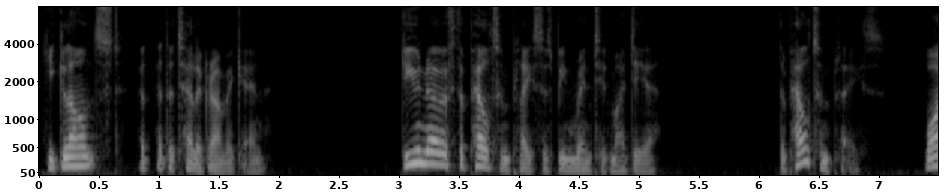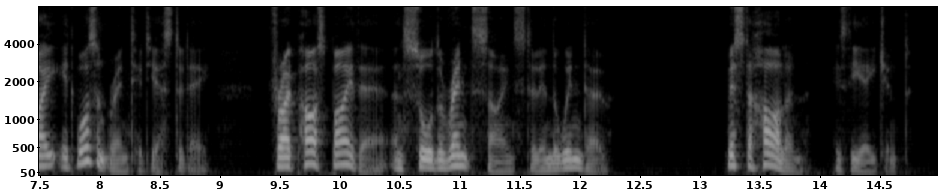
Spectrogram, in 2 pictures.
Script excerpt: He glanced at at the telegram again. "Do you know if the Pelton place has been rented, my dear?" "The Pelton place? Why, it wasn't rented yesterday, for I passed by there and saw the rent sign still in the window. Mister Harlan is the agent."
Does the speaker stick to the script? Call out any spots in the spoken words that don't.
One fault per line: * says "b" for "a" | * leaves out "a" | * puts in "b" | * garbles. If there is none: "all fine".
all fine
